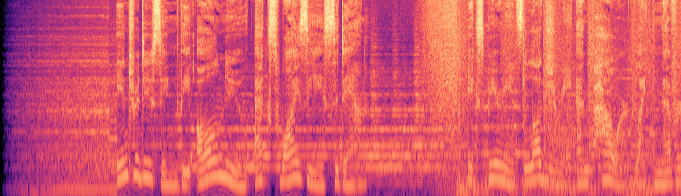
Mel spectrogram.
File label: Car Ad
